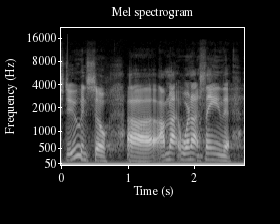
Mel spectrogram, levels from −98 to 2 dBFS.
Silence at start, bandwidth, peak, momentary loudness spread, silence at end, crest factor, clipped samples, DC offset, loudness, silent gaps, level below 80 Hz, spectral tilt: 0 s; 12 kHz; -10 dBFS; 8 LU; 0.05 s; 18 dB; under 0.1%; 3%; -28 LUFS; none; -66 dBFS; -3 dB/octave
